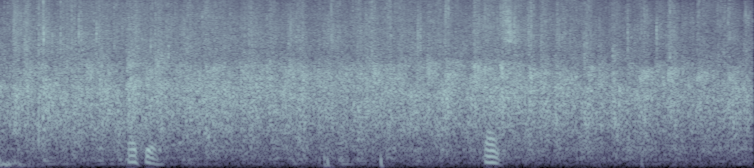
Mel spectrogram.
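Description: Sustained applause from a lecture audience closing a speaker-series talk on the economy, steady and full throughout, with a couple of brief spoken thanks heard over it.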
